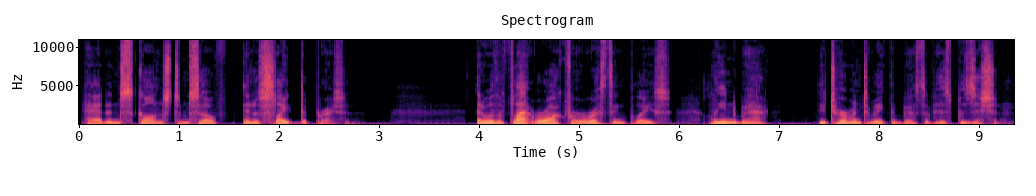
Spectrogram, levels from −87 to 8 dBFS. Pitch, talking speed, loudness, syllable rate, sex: 105 Hz, 165 wpm, -20 LUFS, 5.8 syllables/s, male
